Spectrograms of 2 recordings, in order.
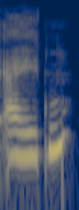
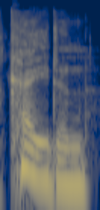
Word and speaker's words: Kaden: Hi, Aiden. Uh, it's Kaden.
